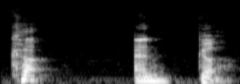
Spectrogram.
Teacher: we use the back of our tongue to block the air. And these two sounds are k and g.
